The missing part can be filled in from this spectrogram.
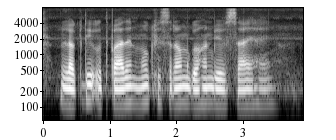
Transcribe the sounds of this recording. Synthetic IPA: ləkɾiʔṵt̪pad̪ənmukʰjəsɾəmɡəɦənbjəwəsajɦɛ

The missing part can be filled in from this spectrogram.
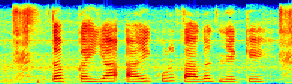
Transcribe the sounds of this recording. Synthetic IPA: t̪ɐbkəɦɪjaːaːikʊlkaːɣəzleːkeː

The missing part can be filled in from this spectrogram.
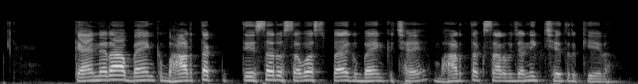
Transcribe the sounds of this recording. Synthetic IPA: kɛneɾabɛ̃ŋkbʱaɾt̪ək̚t̪esəɾsəbəspɛɡʱbɛ̃ŋkt͡ʃʰɛbʱaɾt̪əksaɾbəd͡ʒanik̚t͡ʃʰet̪ɾəkeɾ

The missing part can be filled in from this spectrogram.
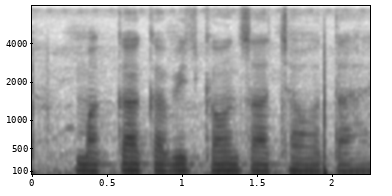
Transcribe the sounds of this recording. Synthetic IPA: mɐkːakabiːt͡ʃkɔːnsaətːʃʰaɦoːt̪aɦɛː

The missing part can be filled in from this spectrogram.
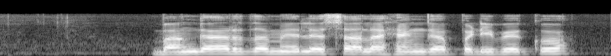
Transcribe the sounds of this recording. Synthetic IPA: bʌŋɡaɾd̪ʌmelesalaɦeŋɡapəɽibeko

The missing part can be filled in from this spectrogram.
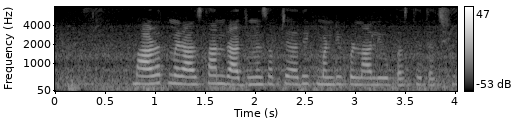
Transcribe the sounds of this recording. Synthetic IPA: bʱaɾət̪meɾad͡ʒəst̪ʰanɾad͡ʒjəmesəbseəd̪ʱikməɳɖipɾñaliupəst̪ʰit̪t͡ʃʰi

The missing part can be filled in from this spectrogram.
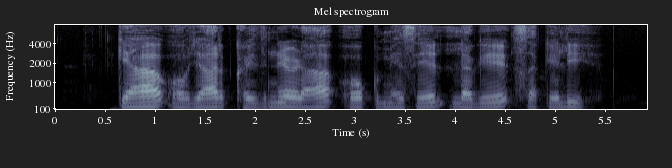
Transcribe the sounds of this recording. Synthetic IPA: kjaːɔːd͡ʒaːɾkʰəid̪neɽaoːkmẽseləɡesəkeːliː

